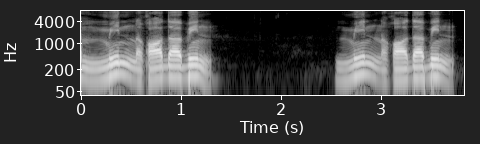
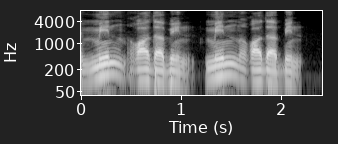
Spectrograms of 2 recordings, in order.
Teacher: یہاں پر نون کے اوپر کسی بھی قسم کا کوئی غنہ نہیں کیا جا رہا، فقط اظہار کریں گے، من غضبن.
